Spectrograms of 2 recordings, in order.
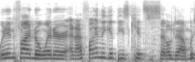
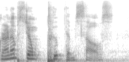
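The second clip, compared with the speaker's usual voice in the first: put-on soft, sassy kid voice; 3 semitones lower, 9 dB quieter than usual. Retelling what a little girl said at circle time: imitating a sassy kid. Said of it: "Really sassy little kid".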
